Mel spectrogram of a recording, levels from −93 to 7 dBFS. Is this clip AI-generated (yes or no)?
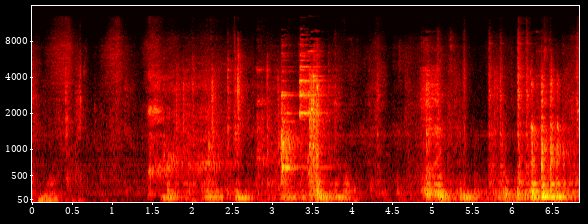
no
